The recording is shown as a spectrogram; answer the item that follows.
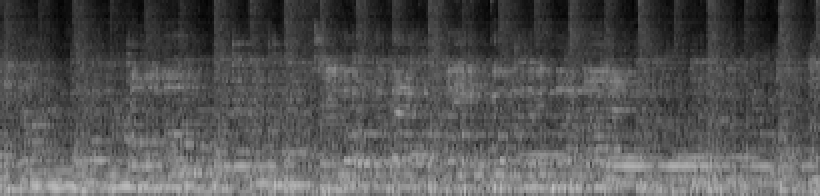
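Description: Live band playing a rock number, guitar and drums keeping a steady beat, with singing.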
